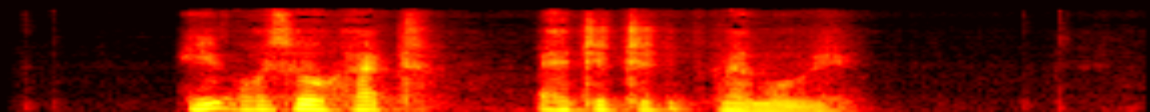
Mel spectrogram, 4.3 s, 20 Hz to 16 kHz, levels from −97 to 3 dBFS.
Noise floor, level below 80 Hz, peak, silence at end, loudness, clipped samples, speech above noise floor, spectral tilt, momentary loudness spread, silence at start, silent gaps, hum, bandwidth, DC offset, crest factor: -76 dBFS; -56 dBFS; -8 dBFS; 1.15 s; -26 LUFS; under 0.1%; 51 dB; -5.5 dB/octave; 13 LU; 0.7 s; none; none; 11.5 kHz; under 0.1%; 20 dB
